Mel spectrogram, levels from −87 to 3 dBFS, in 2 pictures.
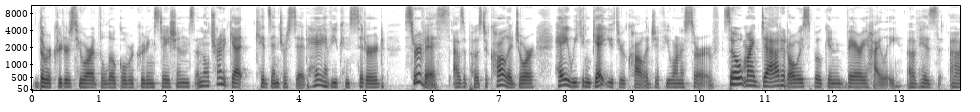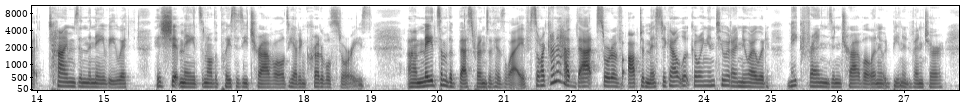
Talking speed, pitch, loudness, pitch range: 220 wpm, 140 Hz, -25 LUFS, 135-160 Hz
